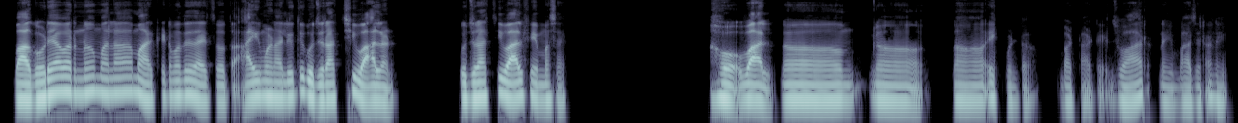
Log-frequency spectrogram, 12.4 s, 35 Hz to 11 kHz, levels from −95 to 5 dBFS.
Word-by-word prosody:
वाघोड्यावरनं 140 +7 +4
मला 145 0 0
मार्केटमध्ये 125 +1 0
जायचं 105 -2 -1
होतं. 105 0 -6
आई 110 +3 +1
म्हणाली 120 -1 +1
होती, 125 +5 -2
"गुजरातची 115 +3 +1
वाल 105 -5 +3
आण." 95 -3 -2 0.7
गुजरातची 120 +5 +1
वाल 115 -2 +6
फेमस 110 -3 -3
आहे. 100 - -9 1.5
हो 115 -1 +4 0.2
वाल. 105 -5 +4
अ, - - -2 0.9
अ, 100 -2 -2 0.3
अ, 105 -1 -3
एक 115 -2 -4
मिनिटं 95 0 -12 0.3
बटाटे, 95 +5 -12
ज्वार 105 +3 -4
नाही 95 -1 -8
बाजरा 95 +3 -8
नाही. 100 -3 -7
110 Hz, 130 wpm, -25 LUFS, 105-125 Hz, 1.5 s, वाल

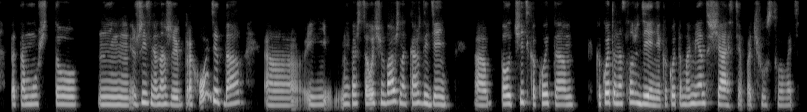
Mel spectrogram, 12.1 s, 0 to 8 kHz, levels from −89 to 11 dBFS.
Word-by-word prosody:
потому 215 +1 -1
что, 215 -2 -1 0.3
м, 210 -1 0
жизнь, 255 +1 +1
она 215 +1 +2
же 205 -3 +1
проходит, 215 - 0
да. 245 +5 0 0.3
А, 190 -1 -3
и 210 0 -4
мне 230 - -5
кажется, 240 0 0
очень 255 0 +1
важно 260 -3 +4
каждый 245 0 +1
день, 210 -2 -1 0.3
э, 195 -1 +2 0.2
получить 230 +4 +2
какой-то, 215 -3 +1 0.3
какое-то 260 +3 +4
наслаждение, 235 -5 +3
какой-то 220 +4 -2
момент 240 +3 0
счастья 200 -2 0
почувствовать. 195 -1 -10
220 Hz, 125 wpm, -23 LUFS, 205-245 Hz, 0.3 s, важно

